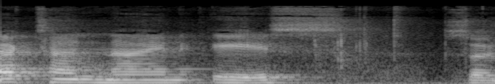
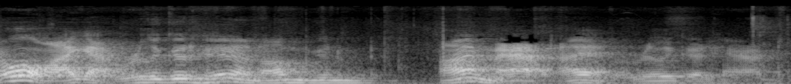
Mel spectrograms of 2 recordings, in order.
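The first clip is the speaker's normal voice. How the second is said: jeering, teasing put-on parody voice; 3 semitones lower than usual. Imitating the other player bragging about a good hand: imitating the other player. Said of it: "That's a great impression".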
